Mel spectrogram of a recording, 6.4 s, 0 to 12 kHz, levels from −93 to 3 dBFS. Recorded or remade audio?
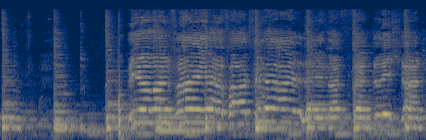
recorded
